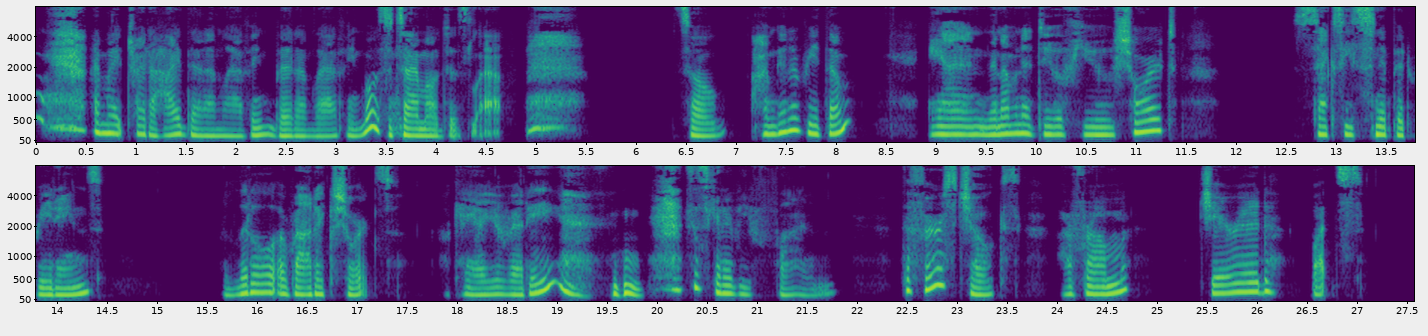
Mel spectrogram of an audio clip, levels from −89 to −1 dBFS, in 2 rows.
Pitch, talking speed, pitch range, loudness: 175 Hz, 125 wpm, 155-210 Hz, -20 LUFS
